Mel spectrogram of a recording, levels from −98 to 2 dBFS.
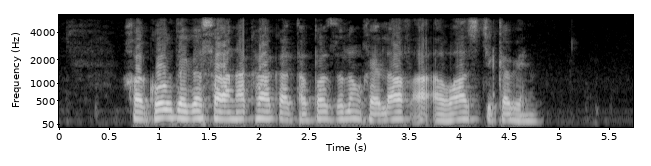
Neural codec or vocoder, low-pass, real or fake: vocoder, 22.05 kHz, 80 mel bands, Vocos; 5.4 kHz; fake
